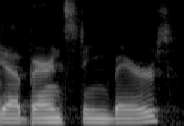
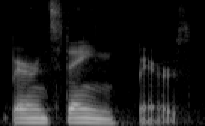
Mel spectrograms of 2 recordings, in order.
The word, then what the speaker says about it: Berenstain: That's not how you pronounce it, though. It is spelled stain. Yes. But it's pronounced differently. Yeah. So fucking Germans. But yeah, I mean the Mandela effect on that one is basically it's STEIN versus STAIN, and it's actually spelled STAIN on their name.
